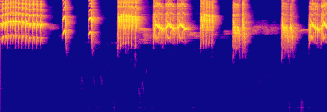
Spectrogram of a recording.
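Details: Harsh buzzy phrases and warbling loops from a sooty-headed bulbul (cungkok), separated by short high chirps and brief silences, in an uneven rhythm.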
